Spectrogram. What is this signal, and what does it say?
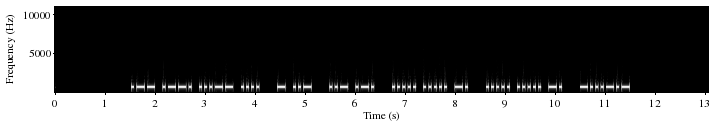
Morse code, heard as a keyed tone, about 23 wpm, 700 Hz. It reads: WP3H TU UR 55N 55N <BK>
